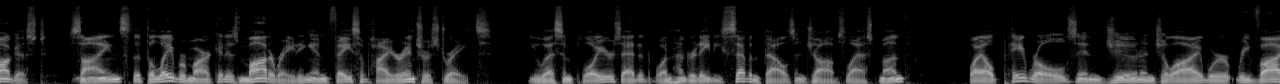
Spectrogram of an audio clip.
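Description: No technical faults are audible.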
